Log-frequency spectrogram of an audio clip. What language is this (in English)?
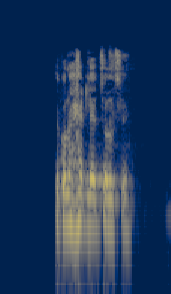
Bangla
